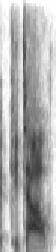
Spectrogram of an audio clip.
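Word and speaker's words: Kitao: discoveries said software's producer yes sushi i'm probably pronouncing this yesurio that right i think it's kitab for his last name yeah kitau thank you basically from software producer kitau in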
